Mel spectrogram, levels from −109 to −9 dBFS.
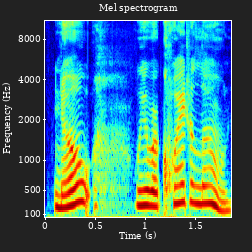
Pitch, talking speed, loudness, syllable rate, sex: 250 Hz, 160 wpm, -15 LUFS, 7.1 syllables/s, female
